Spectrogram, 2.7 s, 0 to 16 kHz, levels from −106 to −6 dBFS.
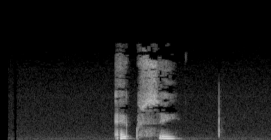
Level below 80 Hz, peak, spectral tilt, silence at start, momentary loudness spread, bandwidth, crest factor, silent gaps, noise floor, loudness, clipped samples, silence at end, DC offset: -76 dBFS; -10 dBFS; -4.5 dB/octave; 1.15 s; 12 LU; 11 kHz; 22 dB; none; -72 dBFS; -28 LUFS; under 0.1%; 0.95 s; under 0.1%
